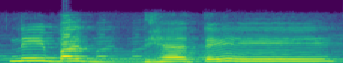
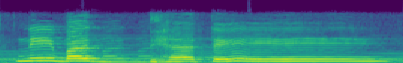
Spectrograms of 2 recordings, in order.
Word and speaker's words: ನಿಬದ್ಧತೆ: ಸ ಮೇಲೆ ಆಘಾತ ಸಕ್ತೋ ನಿಬದ್ಧತೆ ಬ ಮೇಲೆ ಆಘಾತ ಗಮನಿಸಿ ನಿಬದ್ಧತೆ ಪೂರ್ತಿ ಶ್ಲೋಕ ಯುಕ್ತಃ ಕರ್ಮ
